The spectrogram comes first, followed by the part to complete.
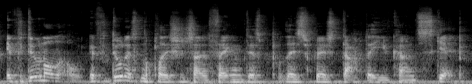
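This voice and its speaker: Young guy doing a casual how-to, lowish voice, keeps repeating himself, bit of noise in the room. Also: expressive, brisk. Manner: rambling, repeats and restarts phrases. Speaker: host of a tech tutorial channel. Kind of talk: casual step-by-step tutorial. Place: small room at home, indoors. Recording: noticeable background noise.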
